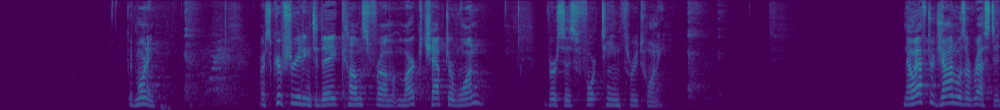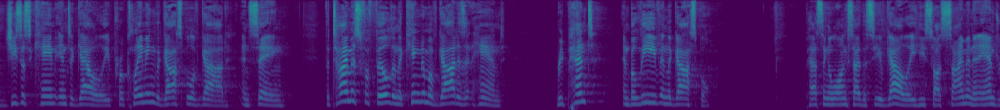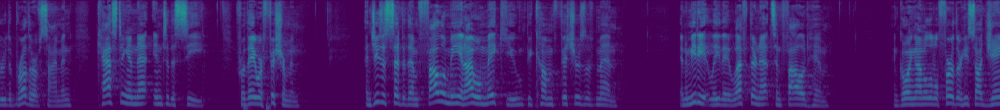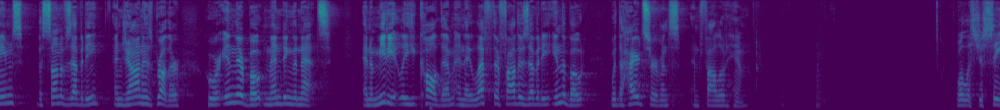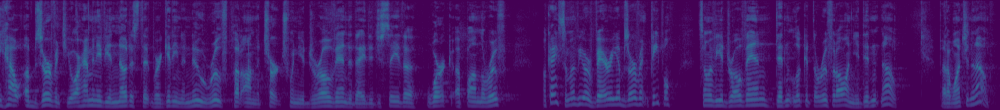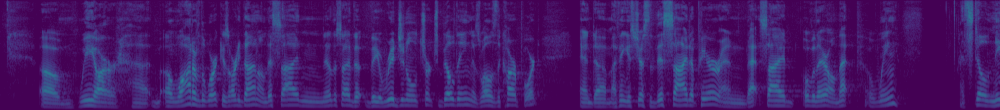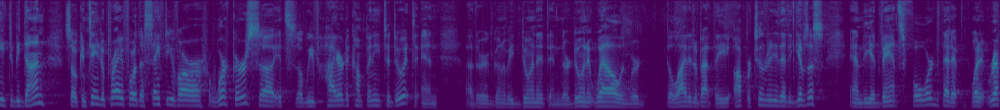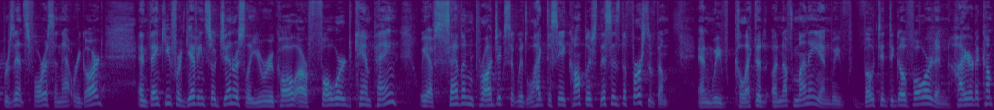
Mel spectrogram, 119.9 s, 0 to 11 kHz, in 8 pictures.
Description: Bible Text: Mark 1:14-20 | Preacher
